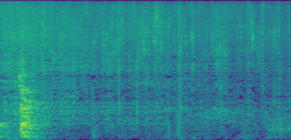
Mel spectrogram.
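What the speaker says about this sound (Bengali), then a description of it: "রসুনটা হালকা ভাজা ভাজা হয়ে গেছে," Chopped garlic frying in hot oil in a kadai with dried chilli and five-spice, a brief dense sizzle with a small burst at the start, close and steady.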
